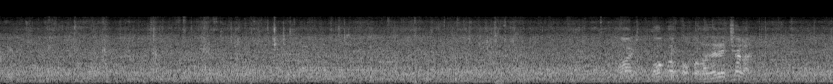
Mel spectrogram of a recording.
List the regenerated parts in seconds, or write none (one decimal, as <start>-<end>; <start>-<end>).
0.9-2.9; 7.2-8.3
